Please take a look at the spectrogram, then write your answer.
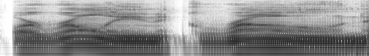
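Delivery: very slow, falling in pitch; drawn-out groan. Acted. Host offering a co-host the last rating, drawn-out groan. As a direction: stretch it out into a sinking groan.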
